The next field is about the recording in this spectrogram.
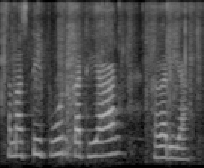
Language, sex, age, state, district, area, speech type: Urdu, female, 30-45, Bihar, Khagaria, rural, spontaneous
